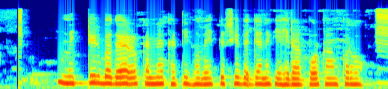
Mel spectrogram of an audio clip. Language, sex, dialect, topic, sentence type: Magahi, female, Northeastern/Surjapuri, agriculture, statement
